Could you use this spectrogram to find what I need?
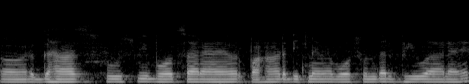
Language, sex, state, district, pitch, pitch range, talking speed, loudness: Hindi, male, Uttar Pradesh, Jalaun, 125 Hz, 120-125 Hz, 215 wpm, -29 LUFS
